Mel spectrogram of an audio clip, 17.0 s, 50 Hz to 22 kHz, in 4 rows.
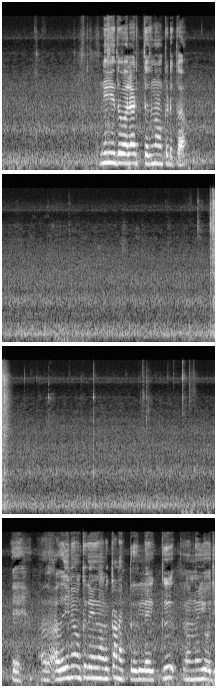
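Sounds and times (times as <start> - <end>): steady background hum: 0.0 - 17.0.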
